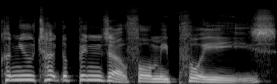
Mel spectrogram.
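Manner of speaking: put-on slow, sweet, cutesy baby voice. Describing how his wife asks him to take the bins out, imitating a baby voice. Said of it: "that baby voice trick".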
